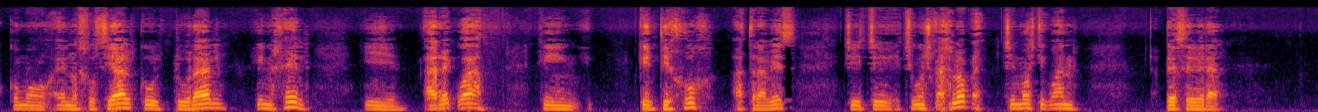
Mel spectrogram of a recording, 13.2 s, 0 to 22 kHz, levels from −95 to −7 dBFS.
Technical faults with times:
0.00-13.19 generation loss

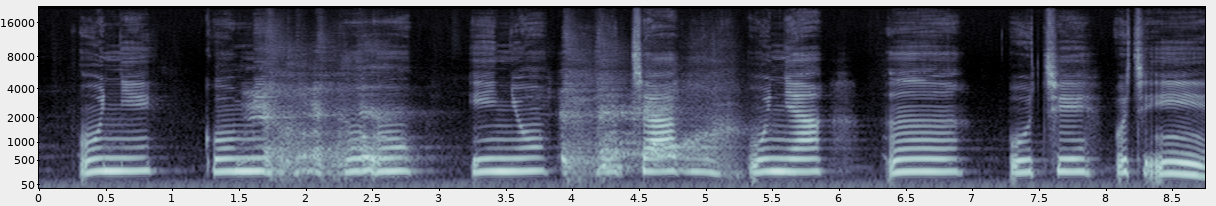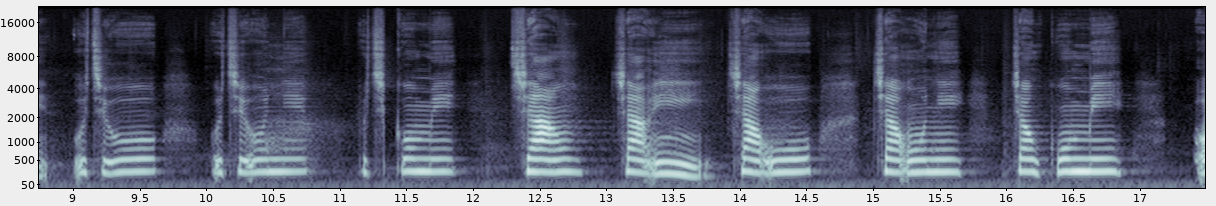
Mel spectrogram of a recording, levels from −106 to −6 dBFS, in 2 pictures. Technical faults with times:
none

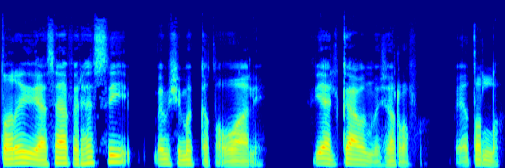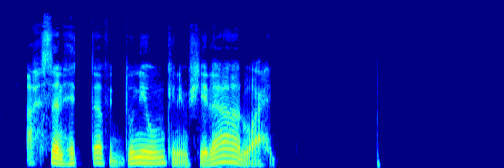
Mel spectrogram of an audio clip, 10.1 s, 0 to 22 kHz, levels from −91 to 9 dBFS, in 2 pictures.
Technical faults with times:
6.18-9.11 call bitrate drop

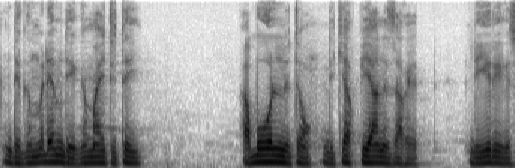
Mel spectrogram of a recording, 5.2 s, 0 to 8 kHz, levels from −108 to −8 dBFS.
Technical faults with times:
none

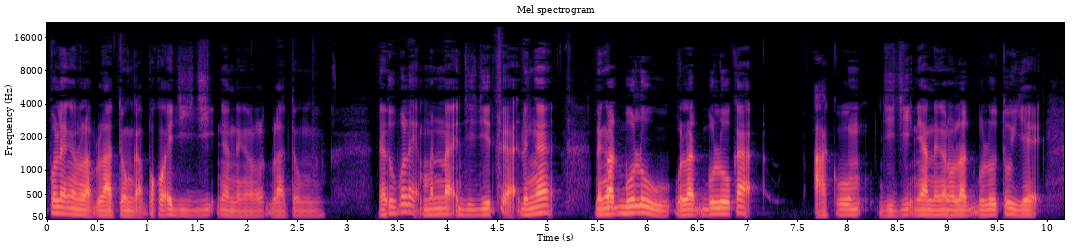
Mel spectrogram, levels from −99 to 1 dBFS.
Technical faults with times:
3.37-3.41 compressed frames skipped
5.60-5.63 compressed frames skipped
8.99 compressed frames skipped

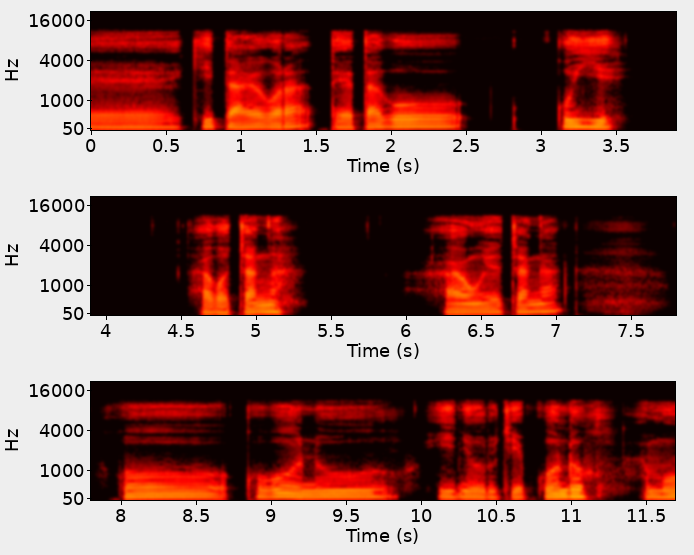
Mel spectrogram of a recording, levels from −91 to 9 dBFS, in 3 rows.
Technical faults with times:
0.00-11.70 Dolby Digital compression

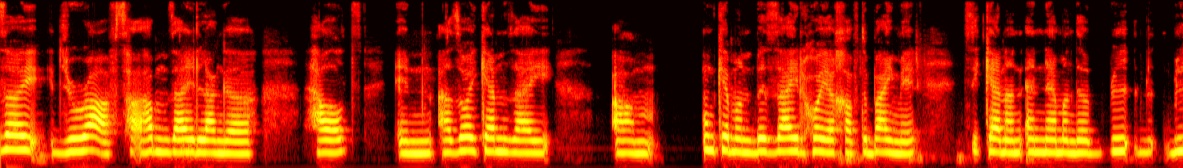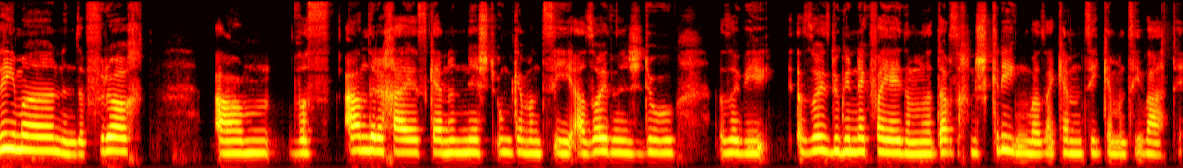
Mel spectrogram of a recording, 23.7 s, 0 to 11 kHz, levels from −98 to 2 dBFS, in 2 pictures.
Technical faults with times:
none

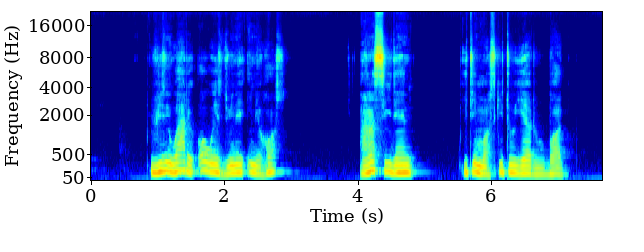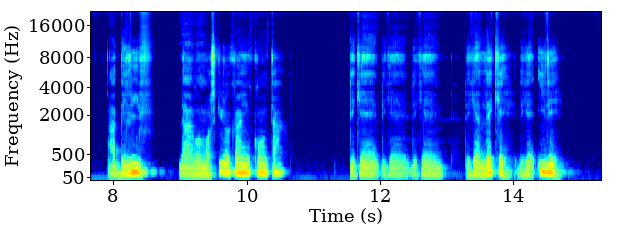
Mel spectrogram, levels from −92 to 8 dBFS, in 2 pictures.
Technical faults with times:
12.01-12.65 sudden gain jump

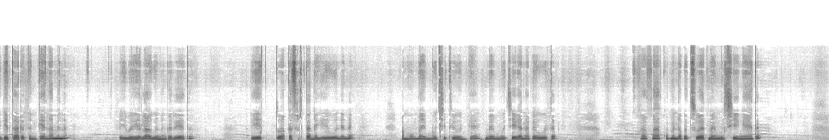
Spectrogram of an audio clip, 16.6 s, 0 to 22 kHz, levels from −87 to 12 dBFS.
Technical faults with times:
0.00-16.59 HE-AAC compression

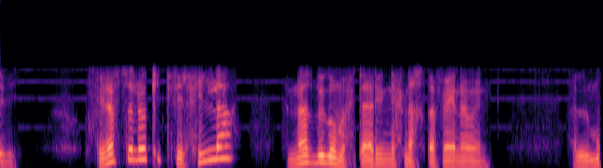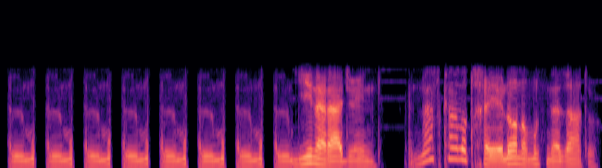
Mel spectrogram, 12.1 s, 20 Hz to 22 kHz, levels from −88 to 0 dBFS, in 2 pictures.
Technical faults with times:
0.00-12.06 USB whine
0.00-12.06 Opus voice compression
5.98-8.95 stutter with silent gaps

